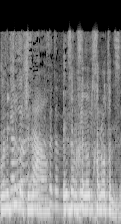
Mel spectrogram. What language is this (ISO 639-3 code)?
heb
